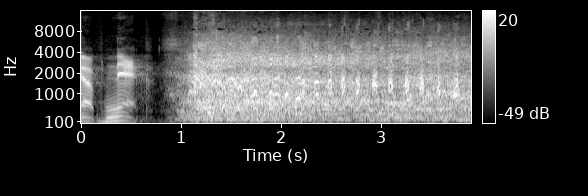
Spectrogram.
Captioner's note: laughter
